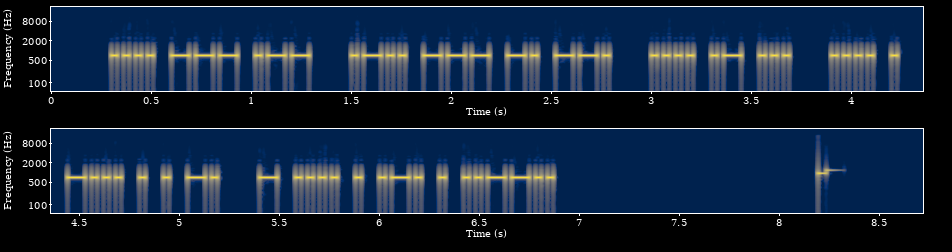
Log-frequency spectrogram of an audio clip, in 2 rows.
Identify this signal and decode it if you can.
Morse code, heard as a keyed tone, about 40 wpm, 700 Hz. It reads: HOW LONG HAS HE BEEN THERE?
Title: Sentences from Top 100 Words 40wpm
